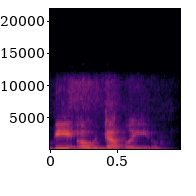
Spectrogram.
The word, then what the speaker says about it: bow: first word spelled b-o-w now you can pronounce this as bow which means to bend forward at the waist like when you bow uh the the you know prince bow to the king or you can pronounce it as bo where it means a pair of tied loops like a bow you put on top of a present or a bow that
